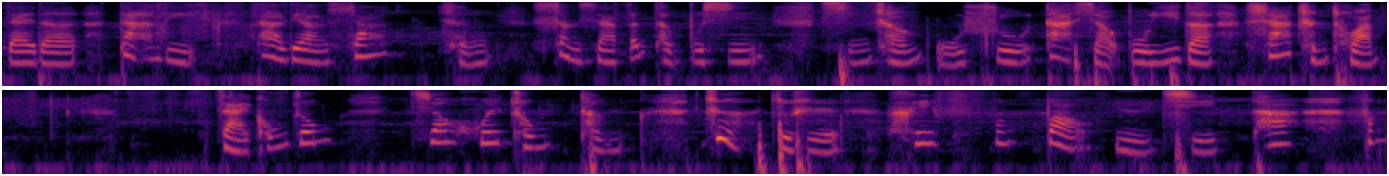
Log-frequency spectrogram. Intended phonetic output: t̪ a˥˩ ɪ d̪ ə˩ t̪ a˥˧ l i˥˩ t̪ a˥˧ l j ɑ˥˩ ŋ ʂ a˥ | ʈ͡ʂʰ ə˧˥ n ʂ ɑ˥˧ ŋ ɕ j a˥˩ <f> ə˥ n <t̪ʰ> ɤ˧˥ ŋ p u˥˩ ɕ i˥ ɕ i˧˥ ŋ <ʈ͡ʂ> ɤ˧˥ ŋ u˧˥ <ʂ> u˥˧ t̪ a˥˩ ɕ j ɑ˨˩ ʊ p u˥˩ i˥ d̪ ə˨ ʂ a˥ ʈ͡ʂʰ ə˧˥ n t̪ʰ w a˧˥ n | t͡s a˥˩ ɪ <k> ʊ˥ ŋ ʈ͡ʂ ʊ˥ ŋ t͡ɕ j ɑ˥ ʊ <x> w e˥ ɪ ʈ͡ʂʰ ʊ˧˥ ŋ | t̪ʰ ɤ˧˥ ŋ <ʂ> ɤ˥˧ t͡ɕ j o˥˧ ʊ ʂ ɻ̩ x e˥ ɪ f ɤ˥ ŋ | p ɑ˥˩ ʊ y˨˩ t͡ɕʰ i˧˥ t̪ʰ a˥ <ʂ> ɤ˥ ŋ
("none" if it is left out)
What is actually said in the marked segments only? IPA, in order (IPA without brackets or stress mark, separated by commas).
f, t̪ʰ, ʈ͡ʂʰ, ʂ, kʰ, x, ʈ͡ʂ, f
